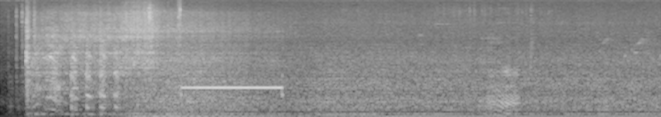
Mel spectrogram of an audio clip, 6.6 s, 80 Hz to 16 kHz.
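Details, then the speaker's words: 1998 Ford Ranger, 423,000 miles, 5-speed manual, after replacing a fuel injector to fix a rough idle, fuel pump cycled for pressure, hot humid day: several quick cranks, catches and settles into smooth steady idle, chime briefly; running much better. "Tell you what, she is running a lot better than it was."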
